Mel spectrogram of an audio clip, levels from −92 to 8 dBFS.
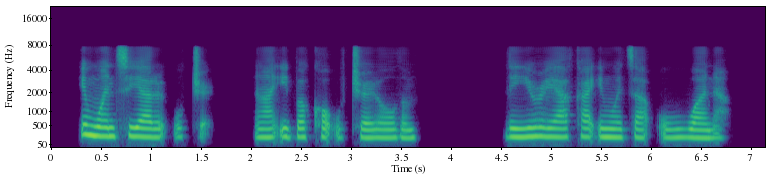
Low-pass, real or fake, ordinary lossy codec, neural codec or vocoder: none; fake; none; codec, 16 kHz, 0.2 kbps, FocalCodec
